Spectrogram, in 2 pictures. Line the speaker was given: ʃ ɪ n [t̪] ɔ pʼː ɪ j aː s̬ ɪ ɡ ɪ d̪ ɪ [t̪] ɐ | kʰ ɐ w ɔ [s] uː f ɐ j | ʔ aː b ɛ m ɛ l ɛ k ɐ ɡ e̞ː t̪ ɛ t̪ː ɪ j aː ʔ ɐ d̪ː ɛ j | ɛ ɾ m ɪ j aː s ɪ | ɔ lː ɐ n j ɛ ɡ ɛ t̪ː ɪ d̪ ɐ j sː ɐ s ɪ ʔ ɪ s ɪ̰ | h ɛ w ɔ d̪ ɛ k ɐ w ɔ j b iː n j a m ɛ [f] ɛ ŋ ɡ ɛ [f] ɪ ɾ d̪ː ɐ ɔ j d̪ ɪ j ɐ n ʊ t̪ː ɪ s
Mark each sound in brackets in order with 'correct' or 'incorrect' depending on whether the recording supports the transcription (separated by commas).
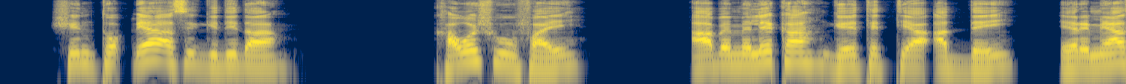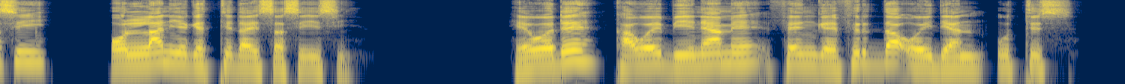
correct, incorrect, incorrect, correct, correct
